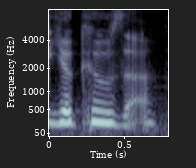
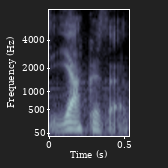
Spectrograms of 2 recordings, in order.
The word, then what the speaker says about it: Yakuza: of people pronounce it Yakuza yeah is that incorrect it's it's Yakuza the the the emphasis is on the first syllable it's it's the same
